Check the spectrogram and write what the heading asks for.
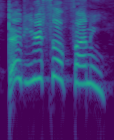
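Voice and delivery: put-on high girlish daughter voice; a sweet little girl teasing Dad. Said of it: "That's what I always say to my daughter".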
